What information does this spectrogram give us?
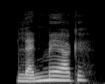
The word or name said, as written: landmærke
